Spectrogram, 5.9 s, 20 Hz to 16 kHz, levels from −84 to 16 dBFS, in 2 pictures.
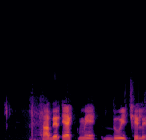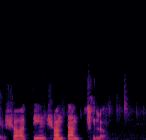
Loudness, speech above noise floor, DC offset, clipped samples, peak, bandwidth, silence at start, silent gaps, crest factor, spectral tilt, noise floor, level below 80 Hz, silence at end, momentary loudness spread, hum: -26 LUFS; 28 dB; under 0.1%; under 0.1%; -4 dBFS; 7.4 kHz; 0.6 s; none; 24 dB; -6.5 dB/octave; -55 dBFS; -80 dBFS; 0.4 s; 16 LU; none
